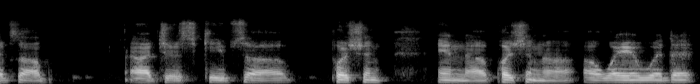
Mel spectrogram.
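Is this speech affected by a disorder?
Yes: ALS; leg onset, later arm weakness; diagnosed about six years after onset, speech issues three-four years.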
